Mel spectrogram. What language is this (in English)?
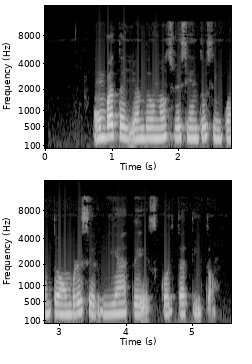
Spanish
